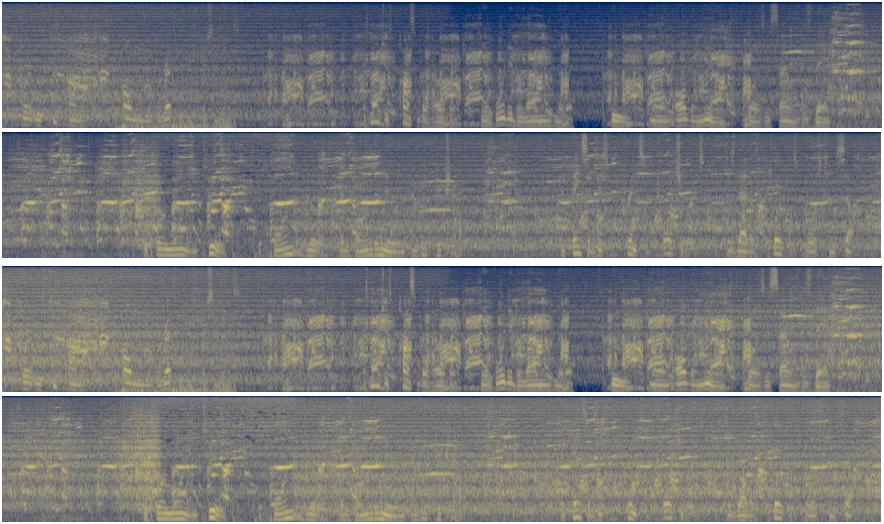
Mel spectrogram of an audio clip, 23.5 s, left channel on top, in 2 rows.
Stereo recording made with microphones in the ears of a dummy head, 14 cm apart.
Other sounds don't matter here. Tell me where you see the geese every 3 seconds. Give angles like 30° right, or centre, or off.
30° right, 30° right, 30° right, 20° right, 20° left, centre, 20° right, 30° right.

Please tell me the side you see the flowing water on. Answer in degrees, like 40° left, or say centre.
50° right.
